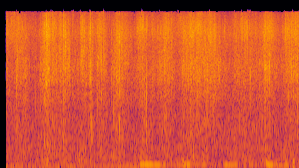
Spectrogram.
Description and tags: LEAVES CRACKLING
leaves autumn crackling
